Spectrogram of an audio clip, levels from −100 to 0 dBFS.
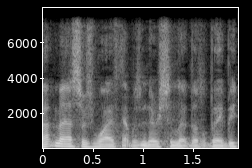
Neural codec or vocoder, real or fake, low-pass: codec, 16 kHz, 1.1 kbps, Voila-Tokenizer; fake; 7.2 kHz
